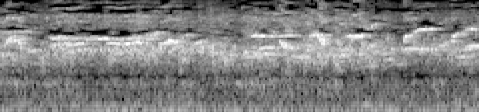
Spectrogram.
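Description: Young caged birds of the Puertollano Valenciana type chirp and twitter in a faint, continuous high-pitched chatter, several overlapping calls with no talking.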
